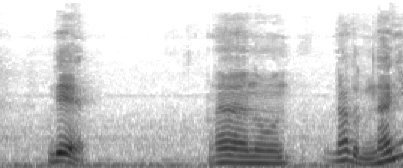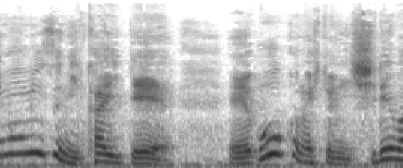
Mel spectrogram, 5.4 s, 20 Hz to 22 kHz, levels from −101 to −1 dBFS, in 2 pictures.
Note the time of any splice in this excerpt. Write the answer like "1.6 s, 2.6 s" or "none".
none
